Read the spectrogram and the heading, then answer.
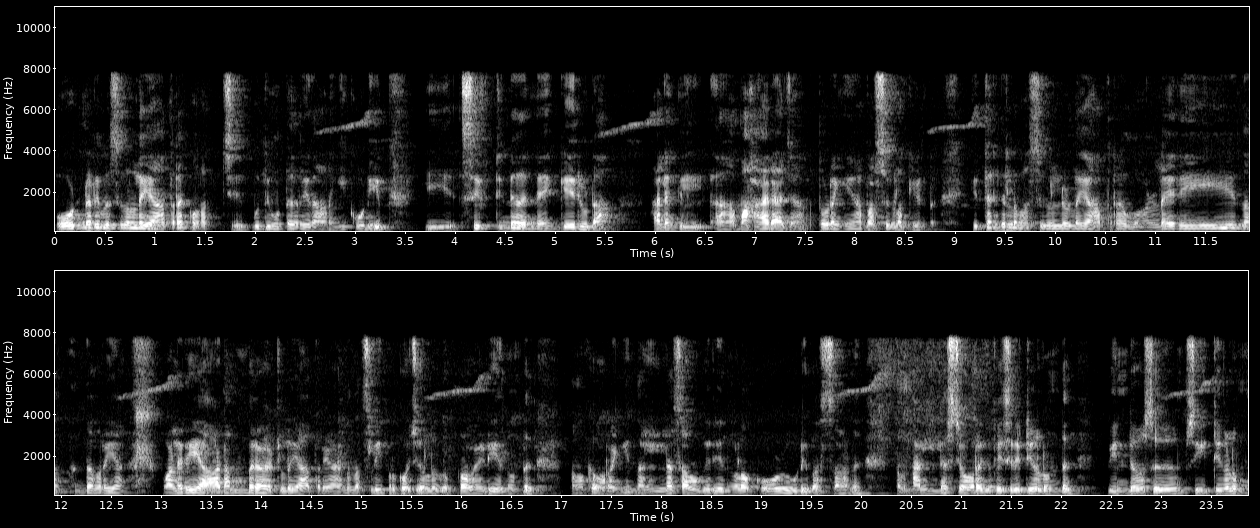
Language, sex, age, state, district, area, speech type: Malayalam, male, 18-30, Kerala, Wayanad, rural, spontaneous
